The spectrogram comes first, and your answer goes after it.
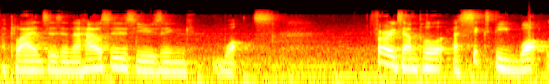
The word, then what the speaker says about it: watt: 60 watts now what the pronunciation is exactly like the question what but that one we use within H this one we don't have H because again it's someone's name so what and then a Double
